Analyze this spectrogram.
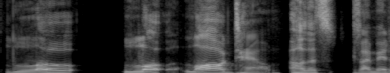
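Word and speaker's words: Loguetown: It's Log Town, as in prologue, epilogue, not Rogue Town.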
